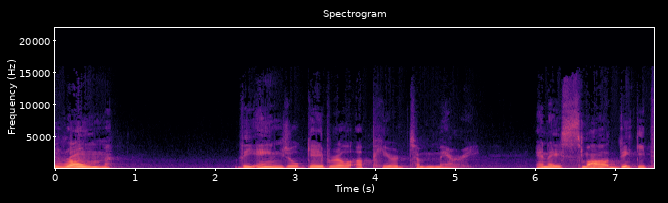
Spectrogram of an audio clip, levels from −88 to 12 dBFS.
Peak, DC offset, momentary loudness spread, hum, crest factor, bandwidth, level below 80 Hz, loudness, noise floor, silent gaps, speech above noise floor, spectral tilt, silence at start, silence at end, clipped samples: 0 dBFS; under 0.1%; 12 LU; none; 20 dB; 13.5 kHz; -60 dBFS; -19 LUFS; -56 dBFS; none; 39 dB; -7.5 dB/octave; 0 s; 0 s; under 0.1%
